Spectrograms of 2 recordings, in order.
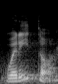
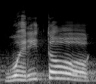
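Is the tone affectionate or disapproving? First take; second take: disapproving; affectionate. First: It is said in a cold, dismissive tone. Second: It is said in a warm, fond tone. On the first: The person is disliked and blamed. "güerito is bad" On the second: The person is liked and praised. "as a good thing"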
